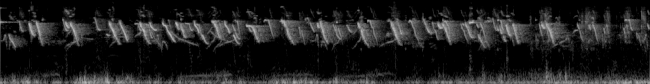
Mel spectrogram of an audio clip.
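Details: Saffron finches making a racket at a feeder, high quick chirps nearly three per second in a ragged overlapping chorus, faint low soft tones beneath.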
